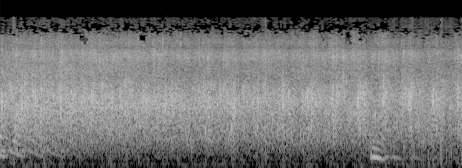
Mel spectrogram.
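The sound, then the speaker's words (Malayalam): An audience at a Christian worship gathering claps hands in loud, dense, sustained applause that holds steady throughout without a pause. “കൈയൊക്കെ ഒന്ന് വേദനിച്ചോട്ടെ നന്നായിട്ടൊന്ന് കൈയടിക്ക്”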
